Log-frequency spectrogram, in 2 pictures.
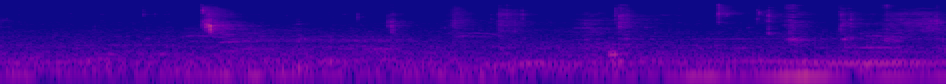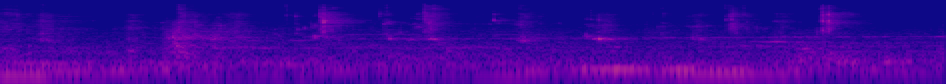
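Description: A person eating rice and chicken liver curry with her fingers: faint chewing with scattered small wet clicks and smacks, a few a second.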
